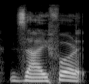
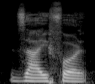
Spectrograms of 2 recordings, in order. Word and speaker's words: जायफल: Nutmeg यानी जायफल को मराठी में जायफल कहते हैं, जायफल। प्रोनाउंसिएशन अलग है।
